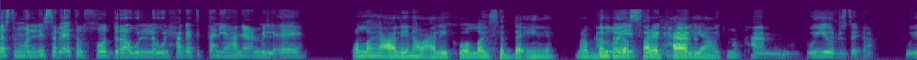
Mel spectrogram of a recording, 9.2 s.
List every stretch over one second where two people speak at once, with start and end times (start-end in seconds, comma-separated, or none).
6.0-7.2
